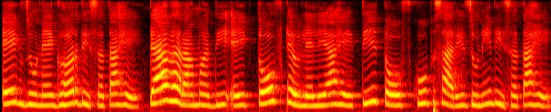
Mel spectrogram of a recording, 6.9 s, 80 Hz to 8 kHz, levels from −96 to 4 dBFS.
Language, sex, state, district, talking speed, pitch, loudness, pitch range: Marathi, female, Maharashtra, Pune, 150 wpm, 280 Hz, -27 LUFS, 265-305 Hz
